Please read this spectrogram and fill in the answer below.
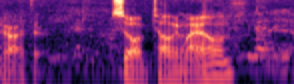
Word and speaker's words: Arthur: Call me Arthur. Stress on the first syllable.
